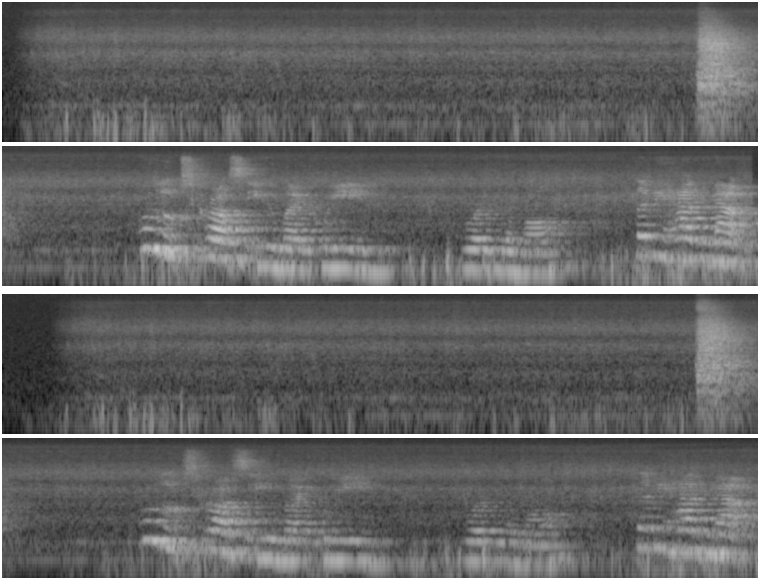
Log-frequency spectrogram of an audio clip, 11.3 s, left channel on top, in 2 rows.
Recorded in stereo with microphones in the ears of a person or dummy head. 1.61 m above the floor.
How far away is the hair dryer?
No hair dryer in this recording.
